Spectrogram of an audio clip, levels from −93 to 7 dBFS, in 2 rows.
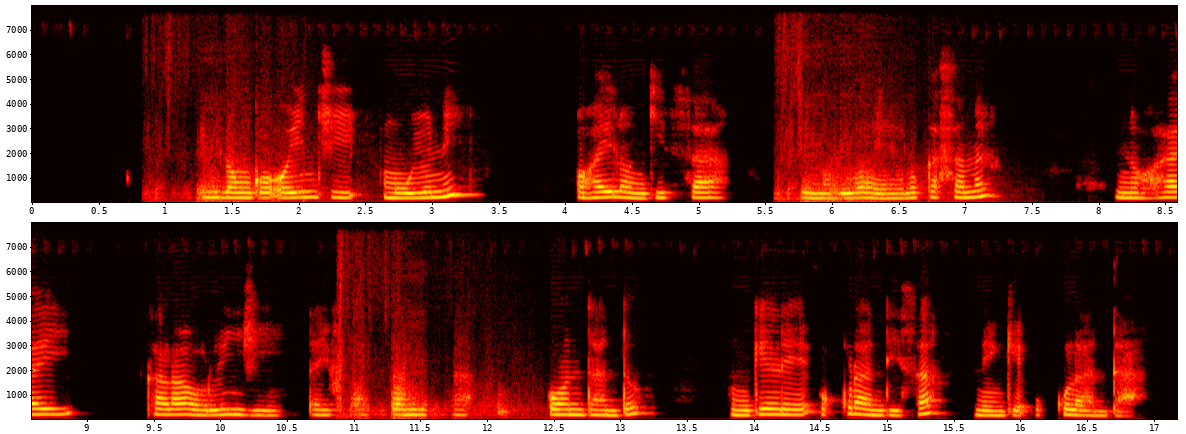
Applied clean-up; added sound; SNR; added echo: neural separator model SepFormer DNS4.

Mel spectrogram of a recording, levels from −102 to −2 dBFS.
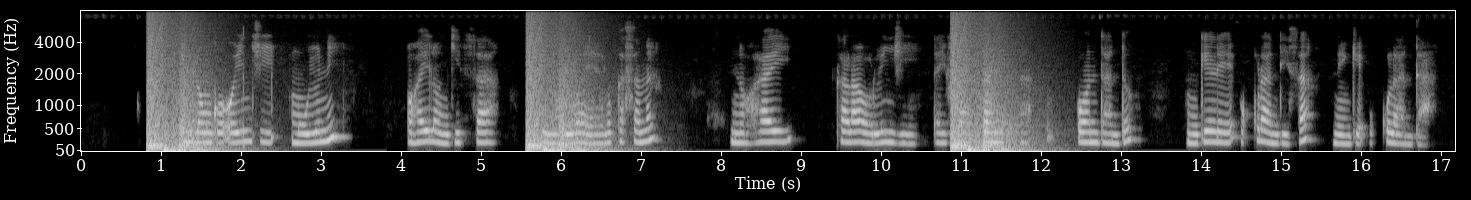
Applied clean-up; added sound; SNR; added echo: none; Explosion; -2 dB; none.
